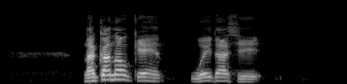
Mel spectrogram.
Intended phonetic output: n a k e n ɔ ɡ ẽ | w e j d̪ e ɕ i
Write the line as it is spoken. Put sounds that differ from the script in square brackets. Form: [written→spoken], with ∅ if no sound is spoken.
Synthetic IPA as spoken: n a k [e→a] n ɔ [ɡ→k] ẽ | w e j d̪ [e→a] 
